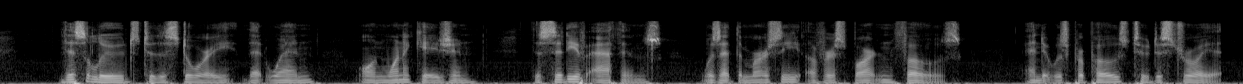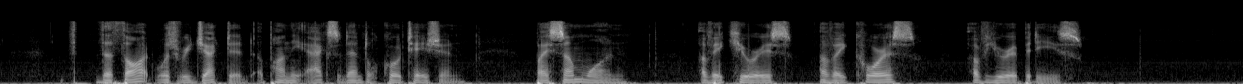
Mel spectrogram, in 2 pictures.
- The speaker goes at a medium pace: No, slow, 110 wpm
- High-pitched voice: No, very low, 95 Hz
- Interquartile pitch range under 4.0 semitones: Yes, average, 2.7 semitones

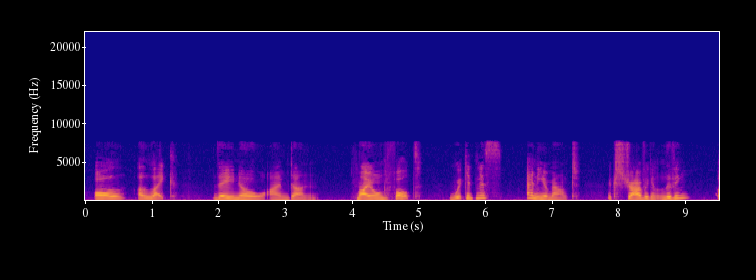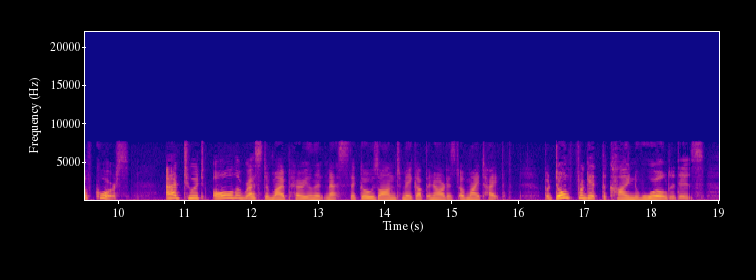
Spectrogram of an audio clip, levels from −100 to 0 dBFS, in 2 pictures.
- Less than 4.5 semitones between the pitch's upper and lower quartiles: No, average, 5.1 semitones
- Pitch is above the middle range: Yes, high, 220 Hz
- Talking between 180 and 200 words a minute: No, average, 140 wpm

